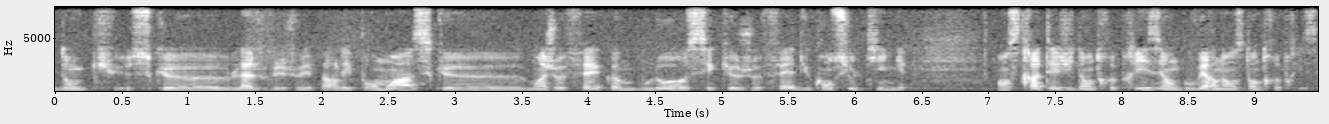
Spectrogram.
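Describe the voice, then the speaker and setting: Noticeable background noise sits behind a man's medium-pitched voice. He talks at a fairly slow pace with ordinary pitch variation. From France, Lyon. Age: 30s. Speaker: business consultant, co-host. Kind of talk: casual Q&A chat. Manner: measured, explanatory.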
